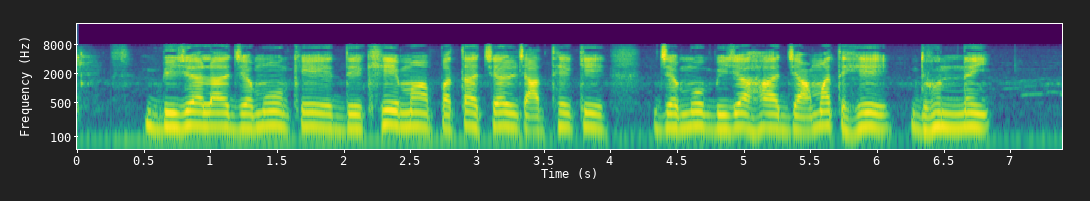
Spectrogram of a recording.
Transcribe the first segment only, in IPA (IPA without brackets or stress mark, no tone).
b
